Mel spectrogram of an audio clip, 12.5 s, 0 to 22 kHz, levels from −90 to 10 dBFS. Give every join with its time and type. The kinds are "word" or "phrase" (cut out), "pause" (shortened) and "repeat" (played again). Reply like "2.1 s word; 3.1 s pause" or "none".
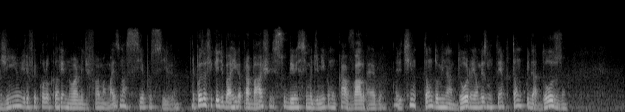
1.2 s phrase; 3.7 s pause; 7.3 s phrase; 7.8 s pause; 8.3 s phrase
